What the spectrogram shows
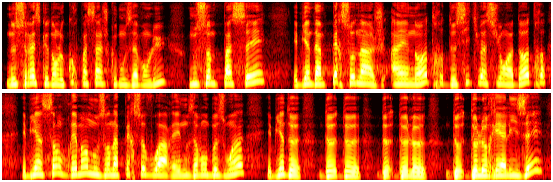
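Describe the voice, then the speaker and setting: A man preaching in a church, his voice on the high side for a man. He hesitates and restarts often between thoughts, then lifts his voice to read scripture aloud. A long hall reverb trails every phrase. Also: a little mellow. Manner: halting, many fillers and restarts, then reads scripture with lifted emphasis. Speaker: pastor. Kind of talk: sermon.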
